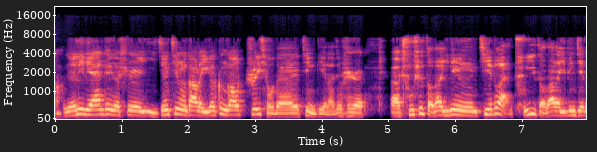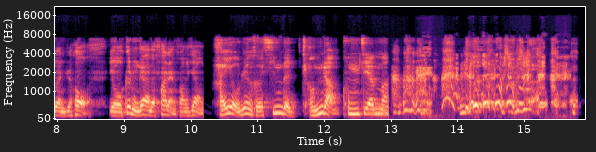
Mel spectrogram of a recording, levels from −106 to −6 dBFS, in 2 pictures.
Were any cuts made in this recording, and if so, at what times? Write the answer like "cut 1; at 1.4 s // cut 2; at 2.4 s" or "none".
cut 1; at 10.2 s // cut 2; at 13.0 s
